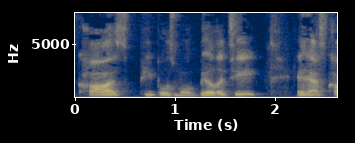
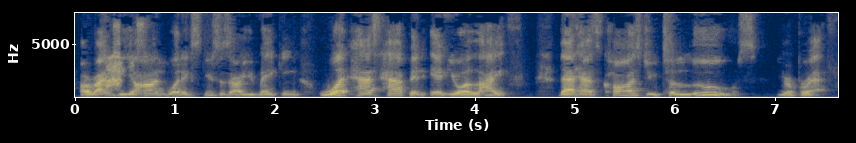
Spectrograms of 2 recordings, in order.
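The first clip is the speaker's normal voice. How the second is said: raised, pressing preacher questions; preaching exhortation; 5 semitones higher, 6 dB louder than usual. Acted. Pastor pressing his listeners with questions, preaching style. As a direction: preach it, pushing each question at them.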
